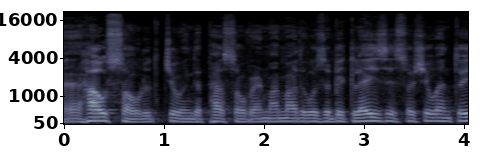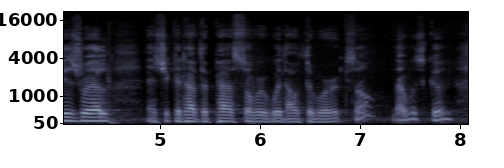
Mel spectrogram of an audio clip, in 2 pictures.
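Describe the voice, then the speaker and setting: Fairly quick speech with a Swedish accent and fairly even intonation, on a very clean recording with a silent background. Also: man, medium pitch for a man. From Sweden. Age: 70s. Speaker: writer and journalist. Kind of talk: interview.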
